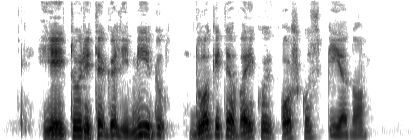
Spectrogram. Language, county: Lithuanian, Vilnius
